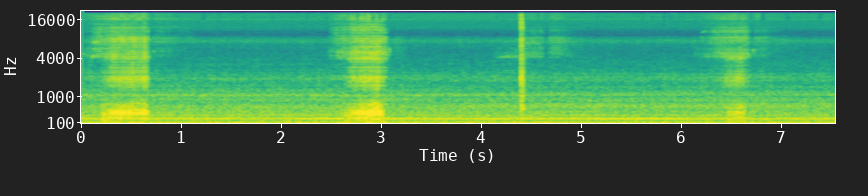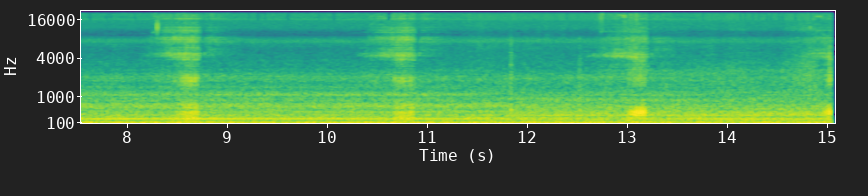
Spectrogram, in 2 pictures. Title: Me snores like mommy 2...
